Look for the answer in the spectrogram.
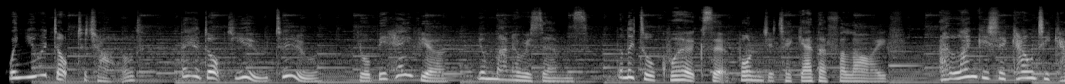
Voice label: Commercial Northern Accent

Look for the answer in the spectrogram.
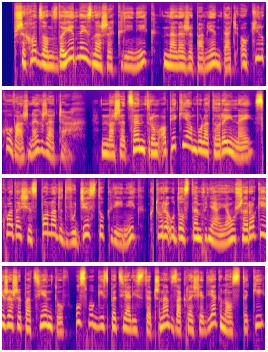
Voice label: Whiteboard Explainer PL

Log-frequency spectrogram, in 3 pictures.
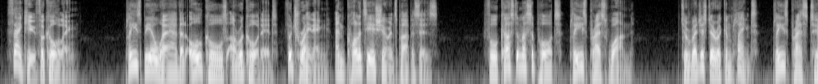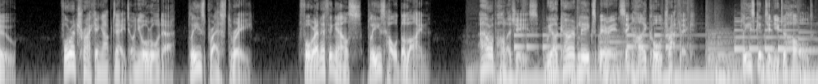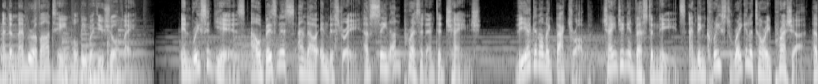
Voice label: Corporate and Professional

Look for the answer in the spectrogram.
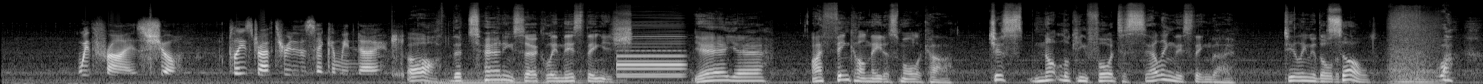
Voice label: Radio Ad Driver

